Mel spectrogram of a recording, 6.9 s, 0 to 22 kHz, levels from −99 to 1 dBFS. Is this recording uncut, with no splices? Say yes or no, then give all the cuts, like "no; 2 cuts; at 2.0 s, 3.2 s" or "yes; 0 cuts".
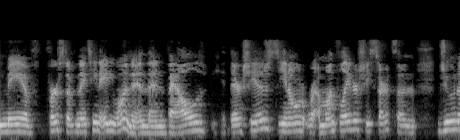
yes; 0 cuts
